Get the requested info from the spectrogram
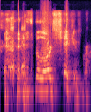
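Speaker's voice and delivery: slow, high comic proclamation; silly exalting. Pretend. Podcast guest praising Chick-fil-A to his host, comically exalting. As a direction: stretch it out in a high put-on voice.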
